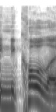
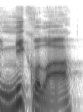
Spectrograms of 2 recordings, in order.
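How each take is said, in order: First: Nikola said "nih-KOH-la"; old pronunciation. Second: Nikola said "NEE-koo-la"; correct pronunciation. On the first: Host recalling how they used to say it, old pronunciation. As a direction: stress the long KOH in the middle of Nikola. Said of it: "we always used to say Nikola". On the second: Host correcting the name, correct pronunciation. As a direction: stress the first syllable of Nikola, short middle vowel. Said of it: "It's really Nikola". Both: Shown as a demonstration.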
